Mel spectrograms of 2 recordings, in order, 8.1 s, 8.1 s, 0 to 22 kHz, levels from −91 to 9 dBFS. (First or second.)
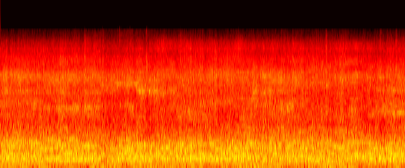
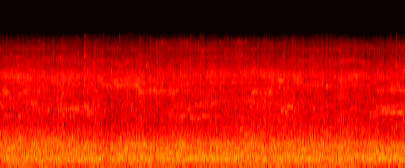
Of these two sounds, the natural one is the second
